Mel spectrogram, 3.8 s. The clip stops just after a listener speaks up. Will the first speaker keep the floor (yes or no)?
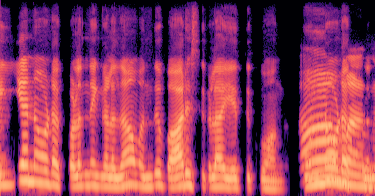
no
